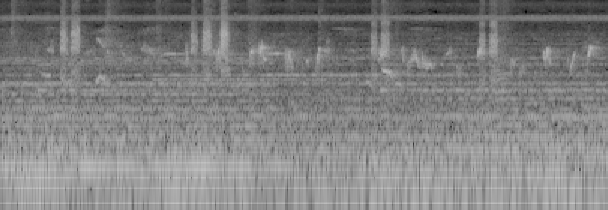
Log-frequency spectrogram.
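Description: Birds chirping: about a dozen short, sharp, high calls at irregular intervals, over a steady high insect-like whine and a low hum.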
